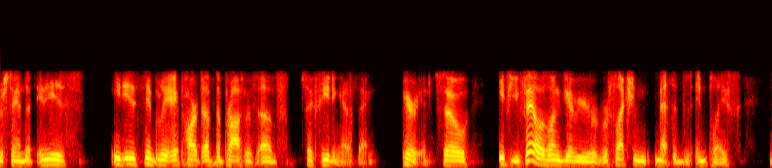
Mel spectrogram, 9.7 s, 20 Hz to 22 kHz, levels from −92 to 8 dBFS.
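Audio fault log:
throughout G.729 codec: speech confined to 150 Hz to 3.5 kHz, nothing above 3.7 kHz, with a plainly rough, synthetic texture, which fits an 8 kbit/s G.729A stream rebuilt from a vocal tract filter and sparse pulses; mere band-limiting would sound muffled, not artificial.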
